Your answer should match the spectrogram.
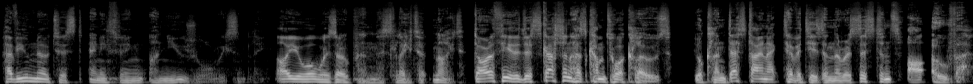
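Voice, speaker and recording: A grave British gentleman vampire doctor for a video game. His voice is very deep and markedly husky, with expressive rises and falls. He speaks in formal, measured period phrases, courteous and earnest. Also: dry recording, clean studio sound. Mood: stern, intense. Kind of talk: dramatic game dialogue, formal period speech.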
